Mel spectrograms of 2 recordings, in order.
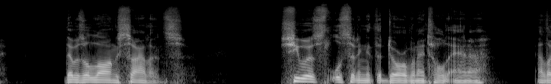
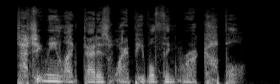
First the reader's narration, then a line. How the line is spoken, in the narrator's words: she whispered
